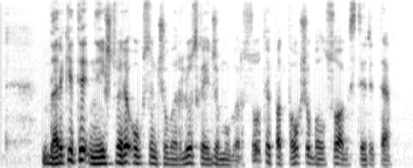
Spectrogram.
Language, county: Lithuanian, Kaunas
